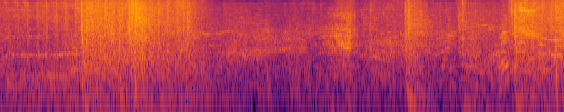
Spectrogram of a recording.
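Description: Automatic auto guns fire in bursts during video game combat, with rapid, loud volleys that stop and restart several times over a mechanical rumble.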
